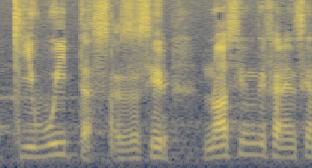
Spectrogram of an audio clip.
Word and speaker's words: civitas: como K, es decir, cuando nosotros hemos escrito Civitas, ciudad en latín, claro, lo más probable es que los romanos lo hayan pronunciado Kiwitas, es decir, no hacían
